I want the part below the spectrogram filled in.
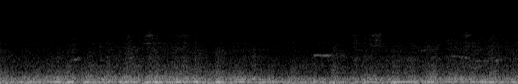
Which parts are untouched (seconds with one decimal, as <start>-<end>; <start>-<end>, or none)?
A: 0.0-1.8; 4.2-5.2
